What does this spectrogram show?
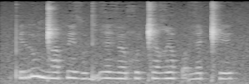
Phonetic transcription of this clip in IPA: pʼ ɪ r u ŋ͡ǁ a f ɪ z u d ḭ ɦ ɛ ɦ œ χʷ ɪ ǁ ɛ ʁ i qʷ ḭ ɦ ɛ ǁʰ ɪ

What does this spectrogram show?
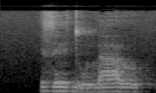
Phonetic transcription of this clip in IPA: z e˦ d ũ˨ l a˦ ʊ̯

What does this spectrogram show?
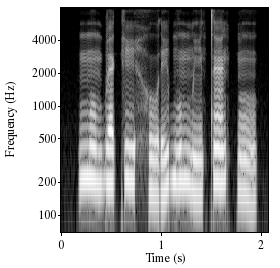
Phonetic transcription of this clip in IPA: m ũ˧ b ɛ˧ k i˧ h u˨ ɾ i˨˦ b ũ˧ m ĩ˨ t ɛ̃˧ k͡p ũ˨

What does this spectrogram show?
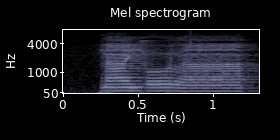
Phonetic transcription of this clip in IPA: ɾ ã˧ j o˧ l ã˧

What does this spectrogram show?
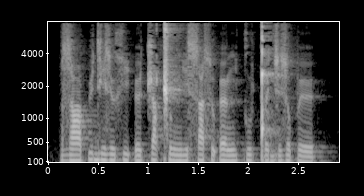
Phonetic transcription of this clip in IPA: z ɑ p y d i z ʉ x i ʔ ø t͡ʃ ɑ ǁ u ŋ i s ɑ s u ʔ œ ŋ i k u ǃ ø d͡z ʉ z o p ø

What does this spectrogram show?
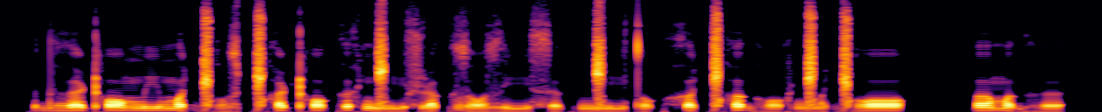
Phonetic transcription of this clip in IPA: dʱ əː˥ ʈʰ ɔ˥ m iː˥ m ʌ˥ ɡ͡ǁ ɔ˩ z ǁʰ ʌ˥ ʈʰ ɔ˥ k ə˥ x ŋ͡ǁ iː˩ s ɭ ʌ˥ k z ɔ˩ z iː˩ s əː˩ k ŋ͡ǁ iː˩ t ɔ˩ k x ʌː˥ ǁʰ ʌ˥ ɡʱ ɔː˩ x ŋ͡ǁ ʌ˩ ɡ͡ǁ ɔː˥ | ʌː˥ m ʌ˩ ɡʱ ə˩

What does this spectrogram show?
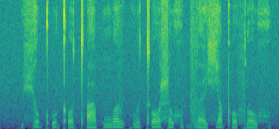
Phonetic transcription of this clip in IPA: ç o kʷʼ a kʼ o tʼ a p ŋʷ ɛ v kʷ i tʼ o ɬ œ xʷ œ b v ɛ ç a pʼ o f ɾ o xʷ

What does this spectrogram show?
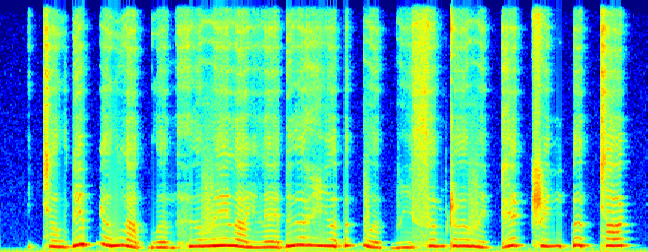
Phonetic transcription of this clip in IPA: c ə˨˩ w ɗ e˦˥ p̚ j ə˧˥ w l a˨˩ t̚ w əː˨˩˨ n h ɨ˧ ə̯ v e˧ l a˨˩ j l ɛ˨˩ ɗ ɨ˧ ə̯ ɣ i˧ ə̯ ʔ ə˦˥ k̚ v əː˨˩ k̚ v i˨˩ s ə˧ m ʈ əː˧ v e˨˩ k̚ ɣ ɛ˦˥ k̚ ʂ e˧˥ ŋ ʔ əː˦˥ t̚ c a˦˥ k̚

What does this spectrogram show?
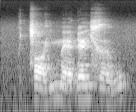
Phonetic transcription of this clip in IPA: c ɔ˨˩˦ j m ɛ˨˩˨ ɗ ɛ˧ j ɣ ə˨˩˦ w

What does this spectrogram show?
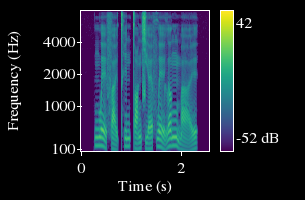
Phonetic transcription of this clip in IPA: n̪ w e˥˩ ɪ̯ f a˨˩ ɪ̯ t̪ʰ i˥ n t̪ ɑ˧˥ ŋ ɕ j ɛ˧˥ f w e˥˩ ɪ̯ l ɤ˥ ŋ m a˨˩˦ ɪ̯

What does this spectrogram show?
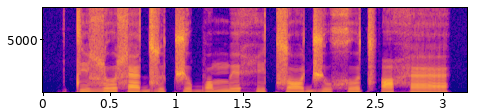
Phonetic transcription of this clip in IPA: t i ɮ ʊ ɬ æ d͡z u t͡ʃ ʊ b ɔ m ɪ h i t͡s ɔ d͡ʒ u x ʊ t͡sʼ ɑ h æ

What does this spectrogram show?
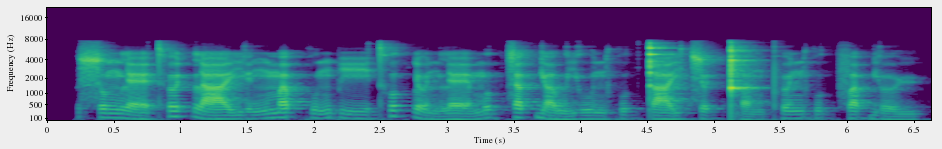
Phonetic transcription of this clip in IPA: s ʊ˧ ŋ l ɛː˨˩ t̪ʰ ɵ˥ t̚ l aː˨˧ j ɪ˨˥ ŋ m ɐ˥ p̚ kʷ ɪ˨˥ ŋ p iː˨ t̪ʰ ʊ˥ k̚ l ɵ˨˩ n l ɛː˨˩ m ʊ˥ k̚ s ɐ˥ k̚ j ɐ˨ w j uː˨˩ n kʷ ɪ˨ k̚ t̪ aː˨˩ j t͡s ɵ˨ t̚ kʰ ɐ˨˩ ŋ pʰ ɵ˧ n kʷ ɐ˧ k̚ f ɐ˧ p̚ j ɵ˨ ɥ

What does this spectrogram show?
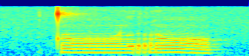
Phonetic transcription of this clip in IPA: t ɔ̃ː l r ɔ̃

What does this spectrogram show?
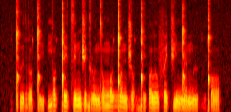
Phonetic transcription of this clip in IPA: ǃʰ ɯ˨ r ɔ˨ ǃ i˨ | j ɔ˦ ǃ e˧ t͡s e˦ n d͡ʒ ɛ˦˨ ɡ ɹ o˨ n d ɔ˦ m ɔ˦ ŋ͡ǃ ɔ˦ n d͡ʒ ɔ˨ ɡ͡ǃ e˦ ʔ ɔ˧ l o˧ f ɛ˦ t͡ʃ i˦˨ ŋ͡ǃ ɛ˨˦ m ɯ˨˦ | ǃʼ ɔ˨

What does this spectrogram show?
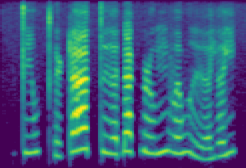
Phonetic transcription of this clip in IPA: t̪ i˧˥ w t̪ʰ ɨ˨˩ ʈ aː˦˥ t̚ t̪ ɨ˧ ə̯ ɗ a˦˥ k̚ ɹ u˧˥ ŋ v ə˧˥ w ɣ ɨ˨˩˨ ə̯ j ə˧˥ j

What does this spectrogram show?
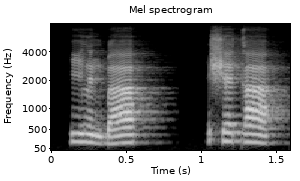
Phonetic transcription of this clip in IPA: i˧ l ɛ̃˨ ɡ͡b a˨˦ | ʃ ɛ˦ ɡ a˦˨

